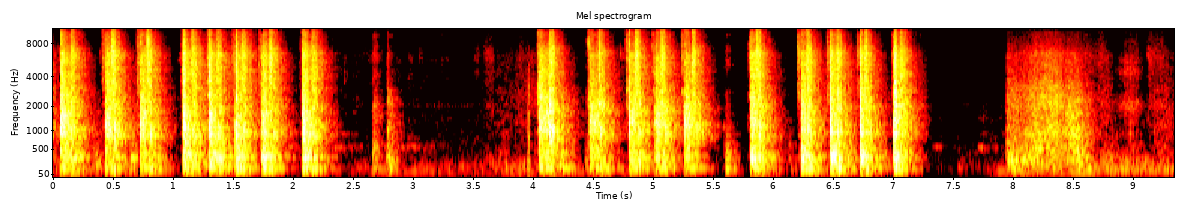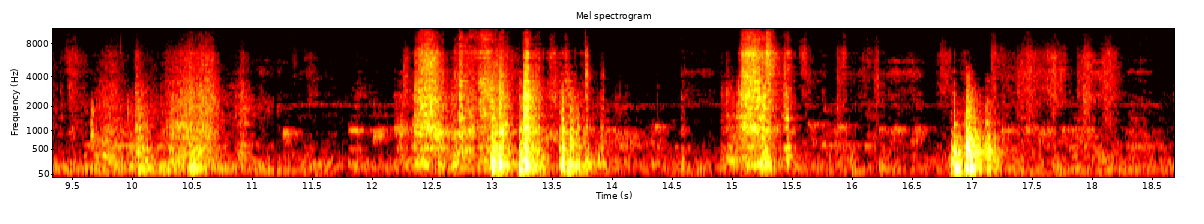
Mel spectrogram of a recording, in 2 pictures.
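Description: Pneumatic nail gun firing nails into wooden cabinet panels: two quick runs of about ten sharp shots each, around four a second, over the first seven seconds. After that, the wooden box and its panels are shifted and set down with a few dull knocks.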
